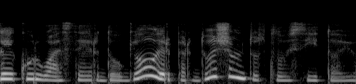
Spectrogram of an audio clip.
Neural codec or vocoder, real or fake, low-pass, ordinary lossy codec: none; real; 7.2 kHz; MP3, 48 kbps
